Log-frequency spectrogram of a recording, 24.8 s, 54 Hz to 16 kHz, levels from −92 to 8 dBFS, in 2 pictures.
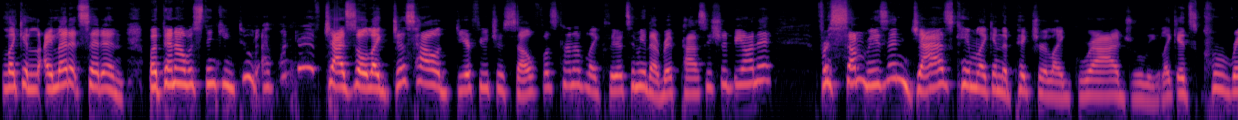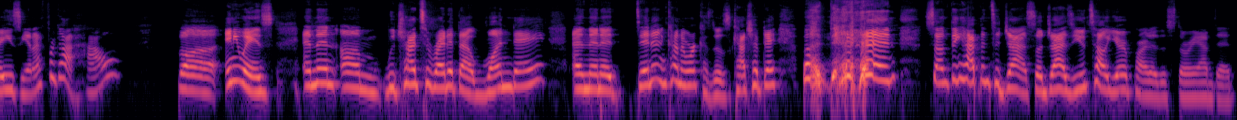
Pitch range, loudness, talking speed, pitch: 215-300 Hz, -28 LUFS, 240 wpm, 255 Hz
